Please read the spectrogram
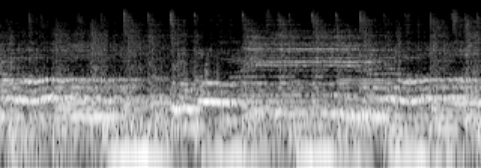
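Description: Live band performance with a male lead singer: long, held sung notes over deep bass notes lasting about a second each, with cymbals.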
